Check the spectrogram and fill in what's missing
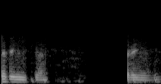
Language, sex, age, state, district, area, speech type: Tamil, male, 30-45, Tamil Nadu, Viluppuram, rural, conversation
